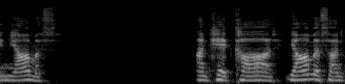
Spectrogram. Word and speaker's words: Yarmouth: Let me say it correctly, in Yarmouth on Cape Cod.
